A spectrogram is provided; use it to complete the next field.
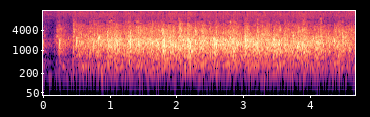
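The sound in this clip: An audience applauds as a guest is welcomed on stage at a Salt Lake City event. The clapping swells in quickly just after the start, then stays steady and full, easing only slightly near the end.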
